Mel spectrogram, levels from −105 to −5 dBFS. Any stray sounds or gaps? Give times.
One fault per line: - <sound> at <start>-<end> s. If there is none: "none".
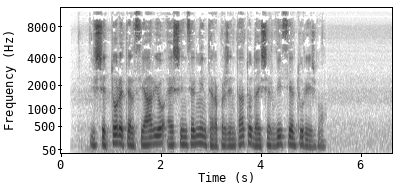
none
